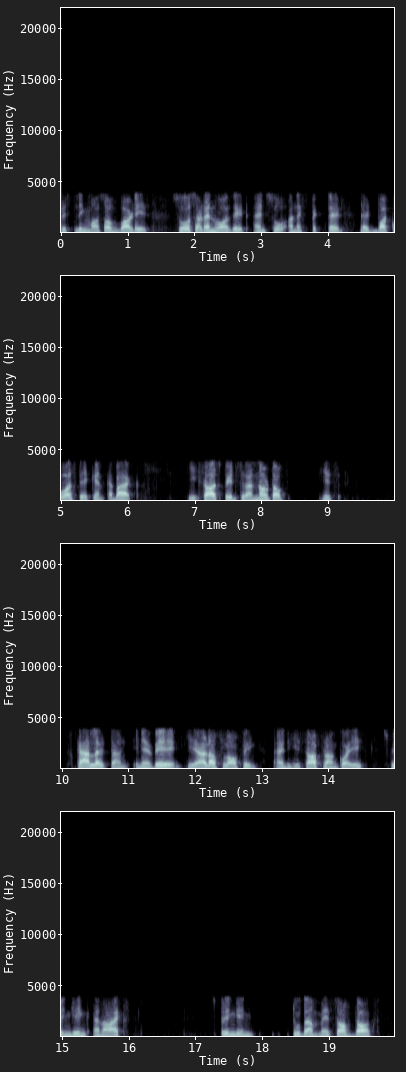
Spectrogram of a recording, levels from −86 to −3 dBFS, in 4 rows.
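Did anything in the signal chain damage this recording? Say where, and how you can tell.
Yes. At the codec stage, the speech runs through G.729, here the G.729A variant at 8 kbit/s. The damage is plainly audible for the whole clip. Nothing above 4 kHz survives, so sibilants and breath lose their edge. The voice has a rough, slightly synthetic grain because the decoder rebuilds it from a vocal-tract filter, a pitch predictor and a handful of pulses per 10 ms frame rather than from the actual waveform.

At the network stage, VoIP packet loss concealed by the speech codec occurs twice. Around 6.99 s about 40 ms of audio went missing, which fits two 20 ms packets. The disturbance runs to about 7.06 s. Around 13.44 s about 20 ms was lost, consistent with one packet, with the effect lasting to about 13.57 s. In each gap the decoder extends its last pitch and filter while fading the gain. Because every frame builds on the previous one, the sound stays weak or distorted past the lost span.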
